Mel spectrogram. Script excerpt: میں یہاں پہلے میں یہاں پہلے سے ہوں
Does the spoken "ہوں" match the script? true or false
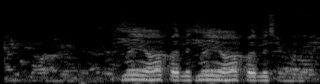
true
